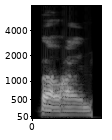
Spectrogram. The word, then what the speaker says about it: Valheim: back and forth yeah so it's very much pronounced the way you say it and the way it's supposed to be said um valheim but who knows maybe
